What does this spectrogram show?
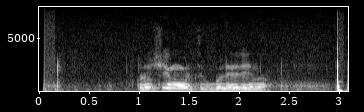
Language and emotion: Russian, neutral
